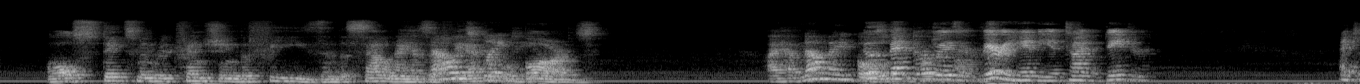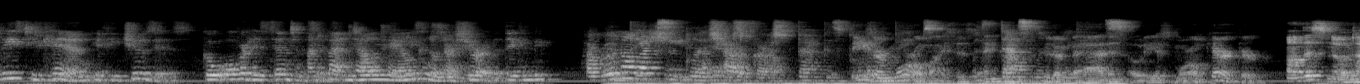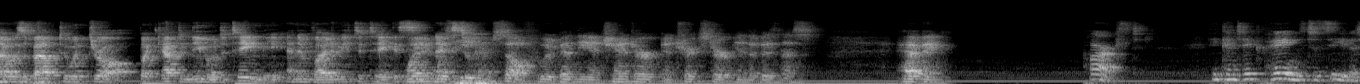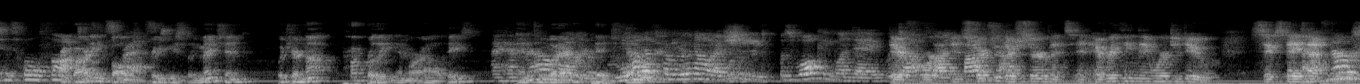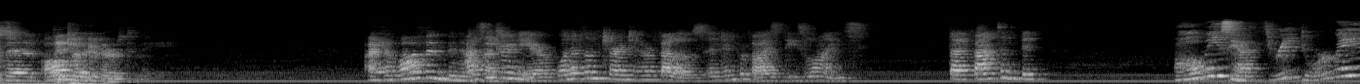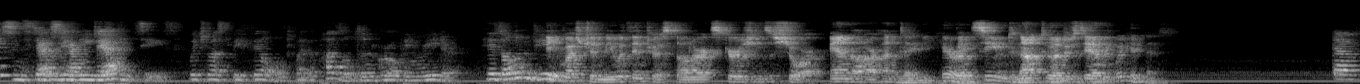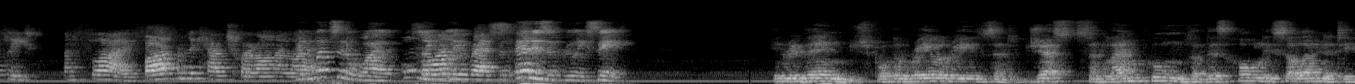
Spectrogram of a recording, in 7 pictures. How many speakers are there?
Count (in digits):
9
